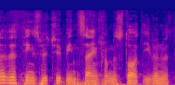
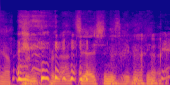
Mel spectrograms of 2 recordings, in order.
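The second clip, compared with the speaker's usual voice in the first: laughing; 5 dB louder than usual. Real, not acted. Joking tease after correction.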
